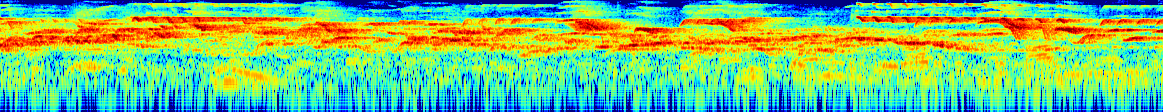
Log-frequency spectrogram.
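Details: Strong, varied song from a Belanda white-rumped shama: clear high whistled notes, quick descending slurs and chattering trills in rapid succession.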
